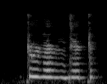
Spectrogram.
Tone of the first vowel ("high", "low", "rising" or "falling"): high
